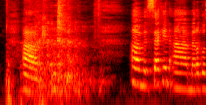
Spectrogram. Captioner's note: audience laughing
